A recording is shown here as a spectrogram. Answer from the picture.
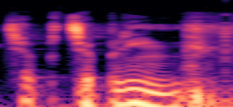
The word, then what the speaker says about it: Chaplin: Chaplin. – Claro, Carlitos, sí. Chaplin le decimos. – Claro, porque lo acentuáis siempre en la última sílaba.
